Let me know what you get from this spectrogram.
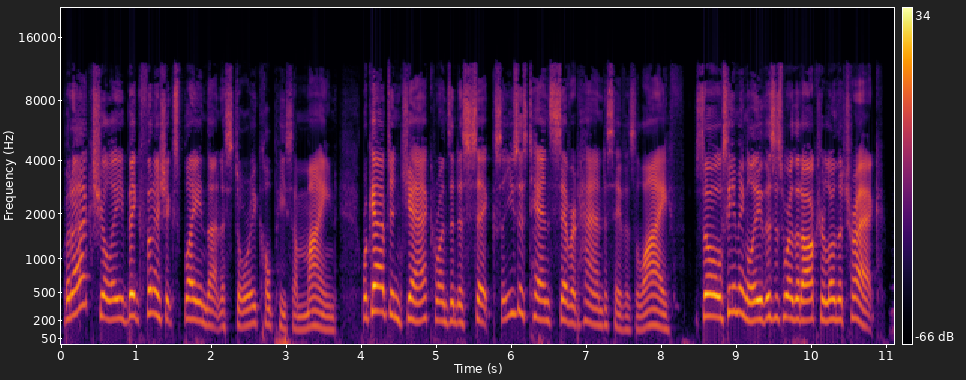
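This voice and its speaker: A man talks through a TV episode in a snarky, mocking recap and drops the odd curse. His voice sits somewhat high for a man. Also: big pitch swings, normal speed, few pauses, a bit bright. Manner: sarcastic, swearing, mocking. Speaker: TV episode reviewer. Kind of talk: comedic recap commentary.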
